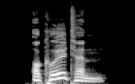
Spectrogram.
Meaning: strong dative masculine/neuter singular of okkult
- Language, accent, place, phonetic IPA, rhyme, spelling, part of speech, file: German, Germany, Berlin, [ɔˈkʊltəm], -ʊltəm, okkultem, adjective, De-okkultem.ogg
